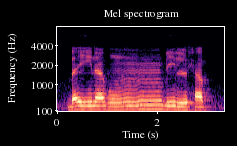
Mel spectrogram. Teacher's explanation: ബൈനഹും എന്ന ആ സാക്കിന മീമിനെ ഇഖ്ഫ ഷഫവി നൽകി. ബാഇന് മുമ്പിൽ വന്നതിനാൽ മറച്ചു മണിച്ചുകൊണ്ട് ഉച്ചരിക്കണം.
